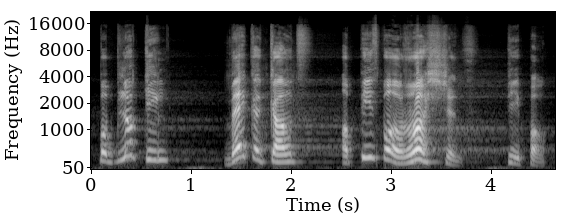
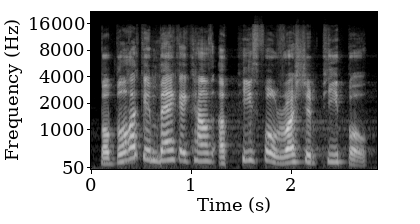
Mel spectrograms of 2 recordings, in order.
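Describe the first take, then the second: First: It is said in a put-on Russian accent. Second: It is said in the speaker's ordinary accent. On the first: The speaker calls it right. "Let me say that with a Russian accent" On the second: The speaker calls it wrong. "I think I said that wrong"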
